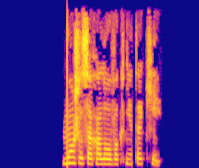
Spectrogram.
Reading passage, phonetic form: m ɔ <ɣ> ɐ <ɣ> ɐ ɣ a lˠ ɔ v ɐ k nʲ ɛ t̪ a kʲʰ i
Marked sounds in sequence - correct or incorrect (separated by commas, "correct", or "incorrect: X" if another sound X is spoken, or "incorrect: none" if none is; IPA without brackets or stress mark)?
incorrect: ʐ, incorrect: z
